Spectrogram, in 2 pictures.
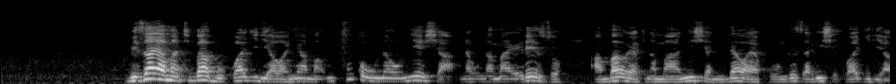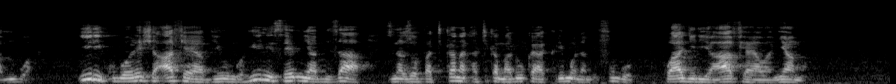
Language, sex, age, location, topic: Swahili, male, 25-35, Dar es Salaam, agriculture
